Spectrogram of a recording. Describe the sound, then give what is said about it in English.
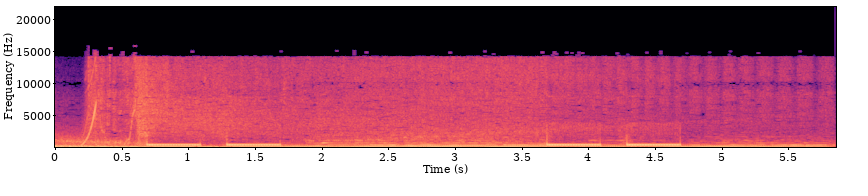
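A telephone ringing tone from a call placed by presenters of the Heart radio station plays two double rings, each a pair of short, steady mid-pitched buzzes separated by a pause, over a low background hum, with no talking. “So, who is it going to be today? Let's make the call.”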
